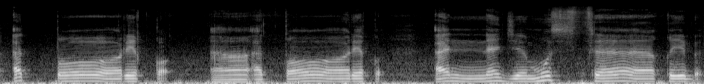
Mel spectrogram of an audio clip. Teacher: Huruf lam ditulis tetapi tidak disebut. Ini maksud Alif Lam Syamsiah ni.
